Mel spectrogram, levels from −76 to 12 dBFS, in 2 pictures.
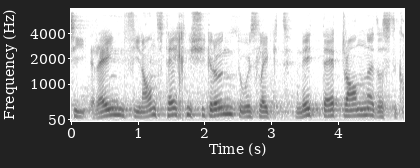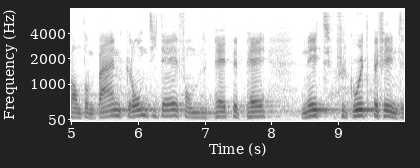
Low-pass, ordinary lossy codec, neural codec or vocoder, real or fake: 7.2 kHz; none; none; real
